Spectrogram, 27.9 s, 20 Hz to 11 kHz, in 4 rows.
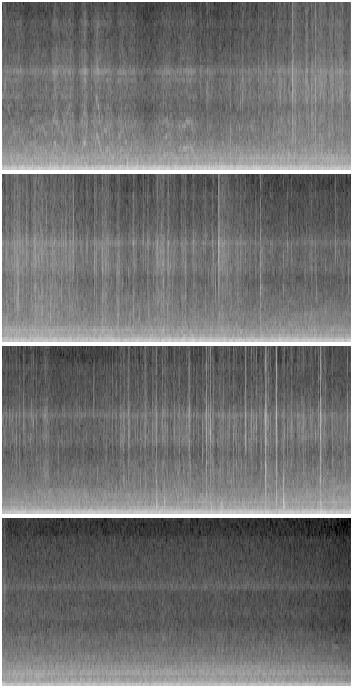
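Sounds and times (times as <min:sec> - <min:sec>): outboard motor running: 0:00.0 - 0:21.1
water and wind rushing: 0:00.0 - 0:21.1.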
